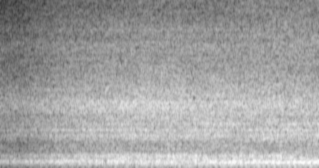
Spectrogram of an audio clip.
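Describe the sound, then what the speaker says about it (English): An automatic labeling machine runs as it measures a drill tool, its motor whir rising over the first half-second and then holding a loud, steady, airy hum to the end. "The machine will go measure the driller"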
